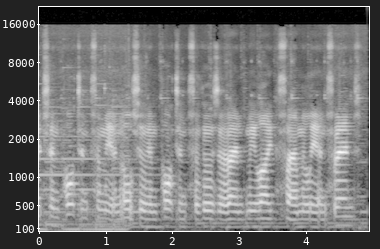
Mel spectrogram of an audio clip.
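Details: Speech-generating device with a personalised synthetic voice; synthetic voice-banked speech.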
